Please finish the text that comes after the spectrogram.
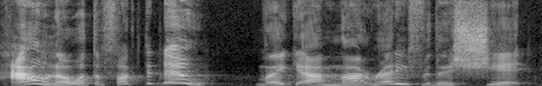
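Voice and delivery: very high, squeaky-pitched imitation of panic; mock overwhelmed. Poe beside Leia's shrouded body, mock overwhelmed. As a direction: play helpless in a high voice.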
